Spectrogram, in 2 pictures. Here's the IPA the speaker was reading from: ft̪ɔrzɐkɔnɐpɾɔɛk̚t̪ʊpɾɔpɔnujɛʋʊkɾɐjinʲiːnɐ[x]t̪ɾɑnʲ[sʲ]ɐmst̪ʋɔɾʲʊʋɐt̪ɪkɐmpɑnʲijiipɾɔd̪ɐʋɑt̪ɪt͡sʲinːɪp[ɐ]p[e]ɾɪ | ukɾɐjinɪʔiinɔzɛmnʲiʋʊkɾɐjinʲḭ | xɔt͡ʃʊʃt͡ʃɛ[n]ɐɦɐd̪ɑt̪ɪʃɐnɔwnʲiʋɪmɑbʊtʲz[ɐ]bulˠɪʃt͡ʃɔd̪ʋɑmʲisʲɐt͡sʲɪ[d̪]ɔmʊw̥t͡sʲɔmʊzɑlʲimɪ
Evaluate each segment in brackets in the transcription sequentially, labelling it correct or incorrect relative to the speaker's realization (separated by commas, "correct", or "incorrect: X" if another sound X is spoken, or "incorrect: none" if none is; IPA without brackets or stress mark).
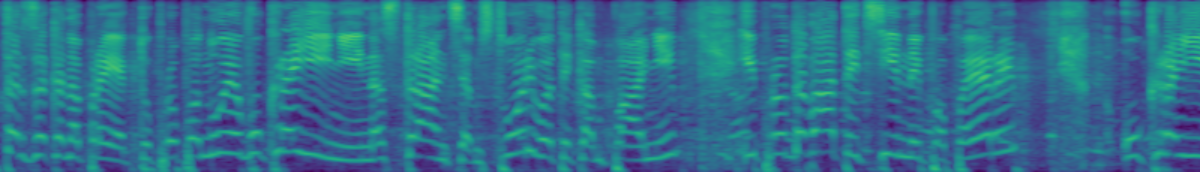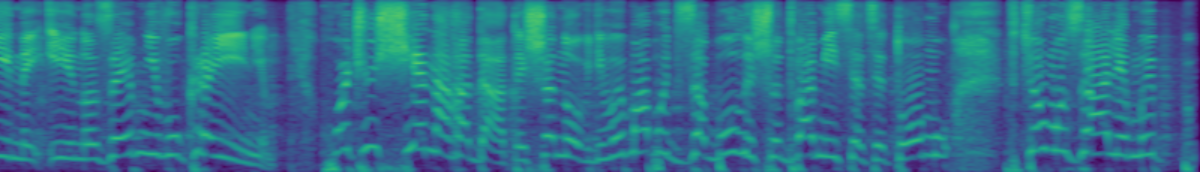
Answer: incorrect: s, incorrect: t͡sʲ, correct, incorrect: ɛ, correct, correct, incorrect: t̪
